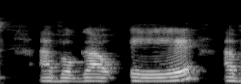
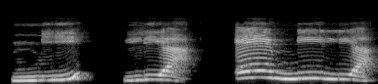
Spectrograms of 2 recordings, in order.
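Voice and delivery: slow teaching repeat; 3 semitones higher, much slower than usual. Shown as a demonstration. Teacher modelling the name for children, slow and clear. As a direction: model the name slowly twice. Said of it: "ó, é".

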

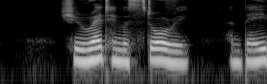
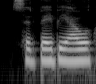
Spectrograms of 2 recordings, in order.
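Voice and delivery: plain reading voice

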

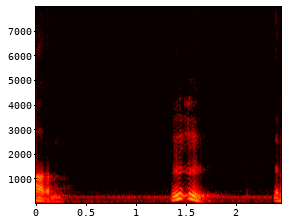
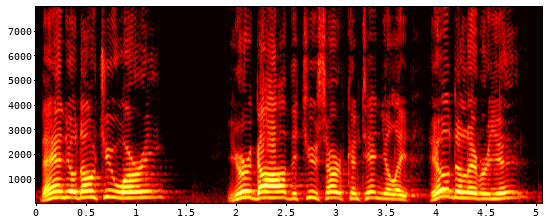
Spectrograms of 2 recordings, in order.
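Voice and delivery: a louder, higher call of comfort down into the pit; king's loud reassurance; 6 semitones higher, 10 dB louder than usual. Acted. Old heathen king calling down to Daniel in the den, loud and reassuring. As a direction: shout your faith down to him, loud and sure.

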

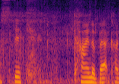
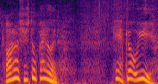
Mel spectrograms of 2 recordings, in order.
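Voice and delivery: excited cheer; 10 semitones higher than usual. Real, not acted. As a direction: cheer her on from above. Cheering on his wife.

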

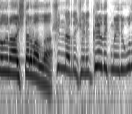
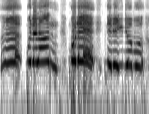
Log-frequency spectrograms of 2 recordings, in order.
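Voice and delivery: high, loud frightened yelling; screaming in shock; terrified shout; 7 semitones higher, 5 dB louder than usual. Acted. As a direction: yell in fright at the thing rushing past. Sees monster, yells.

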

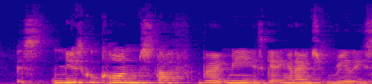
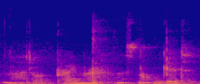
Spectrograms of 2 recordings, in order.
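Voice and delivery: unvoiced muttered whisper; hushed aside while doing makeup; 9 dB quieter than usual. Real, not acted. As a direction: whisper it to yourself.

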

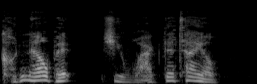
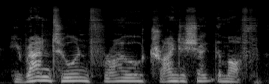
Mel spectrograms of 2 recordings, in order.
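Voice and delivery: usual speaking voice

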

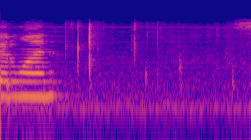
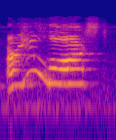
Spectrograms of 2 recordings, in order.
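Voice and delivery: put-on high, louder baby-talk question; cooing lady; 10 semitones higher, 11 dB louder, slower than usual. Lady talking to a cute little kitty, high cooing. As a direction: coo it high, as to a kitten.

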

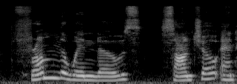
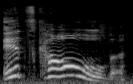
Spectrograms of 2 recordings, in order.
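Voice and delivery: put-on whiny child; 10 semitones higher, 8 dB louder than usual. Pedro whining.

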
